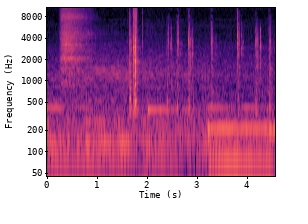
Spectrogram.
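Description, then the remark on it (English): A phone number being dialed: a string of about eight sharp button clicks at an uneven pace over a low steady hum, with a brief soft hiss at the start. “After Victoria's line disconnected, I picked up the bit of paper Mikhail had so reluctantly given me, sighed, then dialed.”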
